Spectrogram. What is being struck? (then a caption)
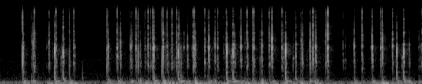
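Mechanical keyboard with polycarbonate case and plastic keycaps. Fingertips of both hands type continuously on a Melgeek MOJO68, a compact 68-key mechanical keyboard with Gateron G silver pro switches, a clear translucent polycarbonate case and SA-profile plastic keycaps, resting on a desk mat. A rapid, steady stream of bright, sharp clacks sits over a soft low thump, with each keystroke dying away almost instantly.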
